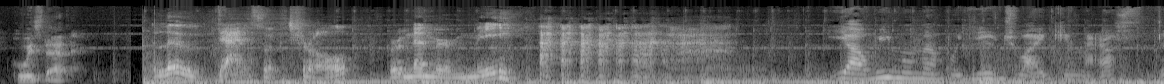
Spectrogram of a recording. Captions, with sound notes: Who is that? - Hello Dinosaur Patrol, remember me. (laughs) - Yeah, we remember you dragon master.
